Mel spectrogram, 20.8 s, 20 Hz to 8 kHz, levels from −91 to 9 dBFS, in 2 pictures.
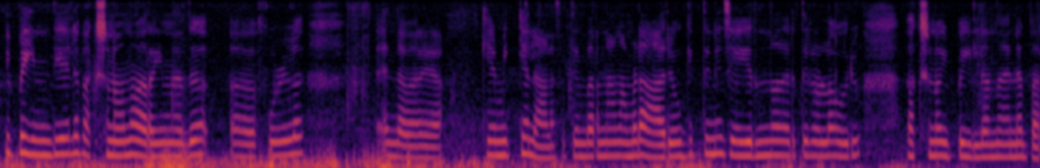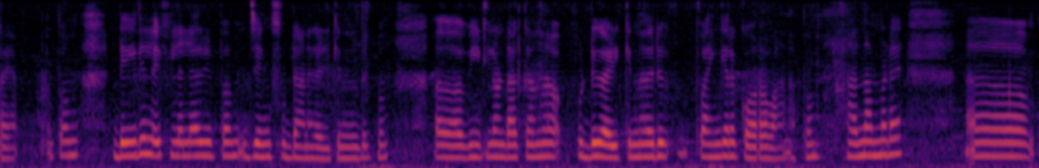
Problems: none marked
